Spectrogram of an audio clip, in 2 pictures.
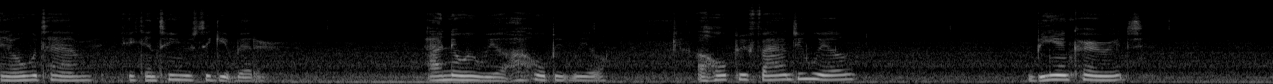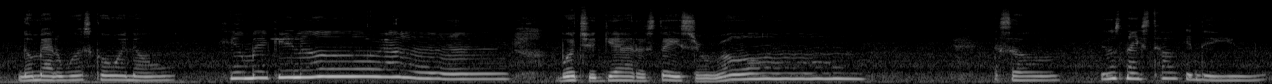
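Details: Adult woman, survivor of two strokes, with left arm paralysis and post-stroke dysphasia that she says delays her speech through word-finding difficulty; she reports her speech is improving and that she yawns when trying to speak; post-stroke aphasia (dysphasia).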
